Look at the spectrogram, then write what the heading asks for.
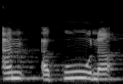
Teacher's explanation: یہاں حروف حلقی حمزہ آ گیا، اس لیے نون کے اوپر اخفا نہیں کریں گے۔ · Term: اظہار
